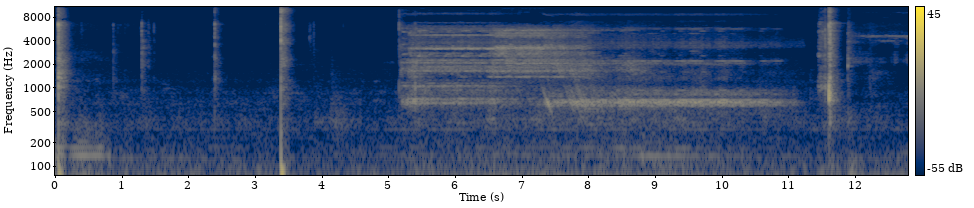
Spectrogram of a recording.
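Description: Sharp plastic clicks from the DX Evoltruster toy as its parts are worked, then, about five seconds in, its electronic sound effect plays from the built-in speaker for about six seconds: several steady tones over a hiss, with a short falling sweep partway through. Another sharp click comes near the end.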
